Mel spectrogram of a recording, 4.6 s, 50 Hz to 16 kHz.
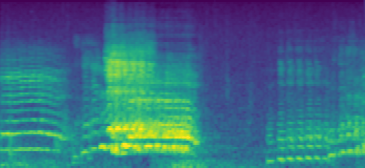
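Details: Farm-kept male goat making a strange noise, 7 December 2022: a clear wavering bleat breaks into a loud, rasping, noisy roar of about a second, followed by softer pulsing sounds.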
